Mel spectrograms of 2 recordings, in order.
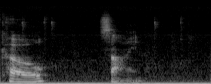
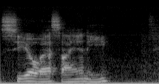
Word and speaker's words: cosine: is cosine so it's co sine spelled fully like this c-o-s-i-n-e but abbreviated cos c-o-s still pronounced cosine cosine takes any angle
